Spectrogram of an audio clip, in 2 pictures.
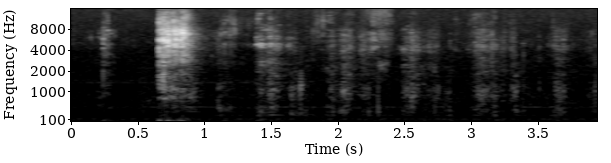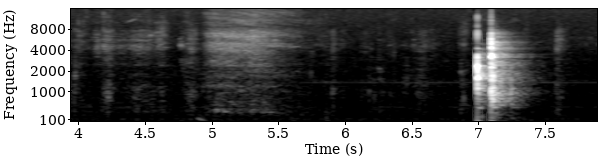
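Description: A person biting into and chewing a crispy baked phyllo pastry cup. There is one crisp crunch about a second in as the shell breaks, then a run of small crackles as it is chewed. A short, louder burst comes near the end.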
